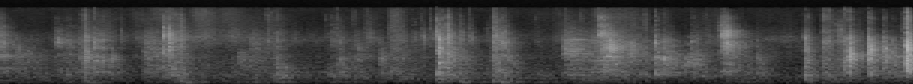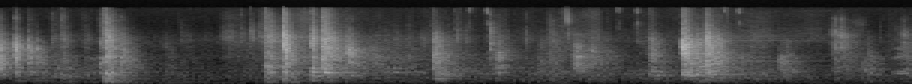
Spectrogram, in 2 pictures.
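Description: Table football (foosball) play: a run of irregular sharp knocks and clacks as the ball is struck by the plastic figures and the metal rods slide and knock against the table, with several louder hits. A goal is scored in the second half.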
